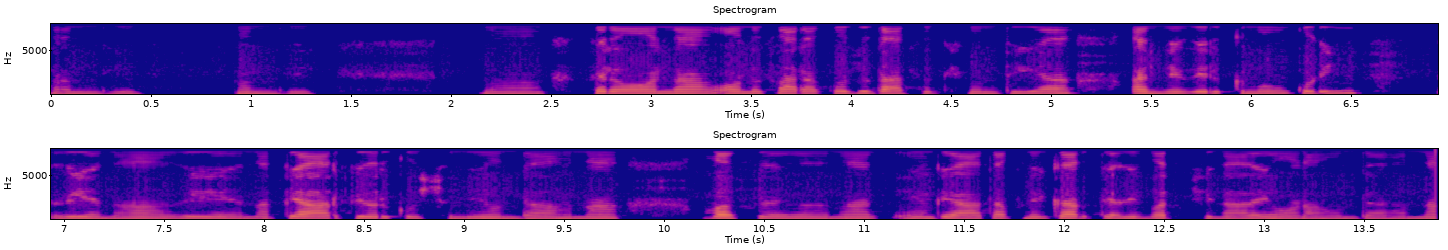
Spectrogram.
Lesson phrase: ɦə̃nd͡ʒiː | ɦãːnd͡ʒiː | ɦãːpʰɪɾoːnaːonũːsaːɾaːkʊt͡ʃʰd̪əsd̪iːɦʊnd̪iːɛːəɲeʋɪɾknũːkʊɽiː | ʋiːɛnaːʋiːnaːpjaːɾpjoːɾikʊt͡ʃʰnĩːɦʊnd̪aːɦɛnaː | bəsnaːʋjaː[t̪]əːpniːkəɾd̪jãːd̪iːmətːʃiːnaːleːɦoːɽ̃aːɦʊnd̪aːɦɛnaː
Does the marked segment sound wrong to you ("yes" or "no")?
no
